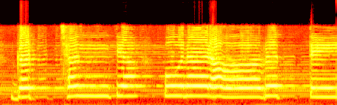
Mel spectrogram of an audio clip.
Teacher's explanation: ಅನುಸ್ವಾರದ ಉಚ್ಚಾರಣೆ ಚ ವರ್ಗದ ಅನುನಾಸಿಕ ಯ ರೀತಿ ಬರ್ತಾ ಇದೆ.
